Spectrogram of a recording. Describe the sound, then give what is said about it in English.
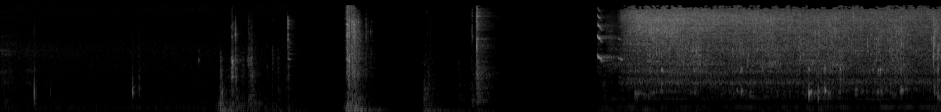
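Tap water runs into a sink for a quick face wash. Several knocks and thuds come first, then a steady, bright rush of water starts and continues unbroken to the end. “Quick face wash and I'm good.”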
